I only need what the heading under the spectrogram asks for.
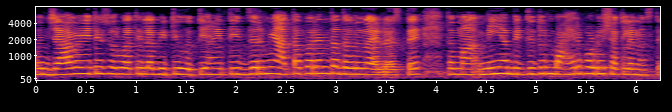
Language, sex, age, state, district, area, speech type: Marathi, female, 18-30, Maharashtra, Sindhudurg, rural, spontaneous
